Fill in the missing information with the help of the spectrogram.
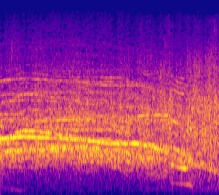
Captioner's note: audience applause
